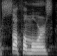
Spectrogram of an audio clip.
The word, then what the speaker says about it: sophomore: Of the students, 22.5% were seniors, 25% were juniors, 25% were sophomores, and the rest are freshmen. Did you ever see that O in the middle of sophomore? Did you ever pronounce it?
